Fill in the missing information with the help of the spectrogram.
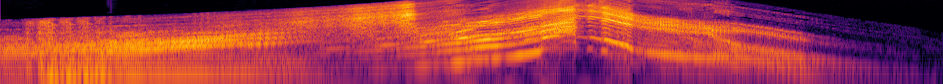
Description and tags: U picku materinu! Serbian slang edited to a fascinating sound.
machine, materinu, picku, serbian, start, starting, U, vocal, wobble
